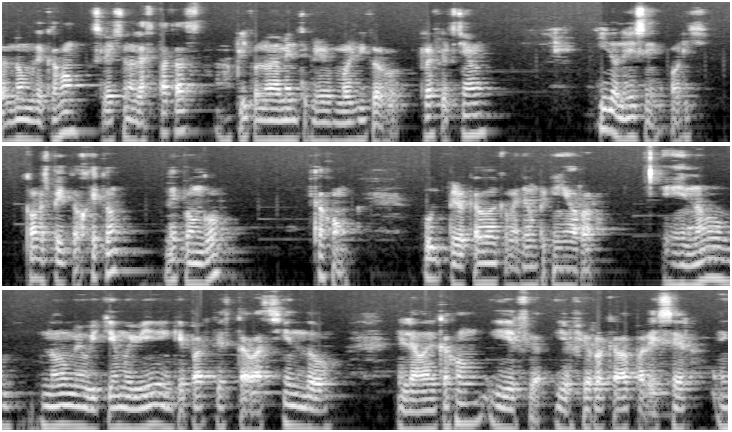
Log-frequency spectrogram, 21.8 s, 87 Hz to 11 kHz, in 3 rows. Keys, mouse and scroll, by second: 0.0-2.1 drag, 6.6-8.5 drag, 8.8-10.8 middle drag, 14.5-17.5 middle drag, 20.5-21.8 middle drag.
